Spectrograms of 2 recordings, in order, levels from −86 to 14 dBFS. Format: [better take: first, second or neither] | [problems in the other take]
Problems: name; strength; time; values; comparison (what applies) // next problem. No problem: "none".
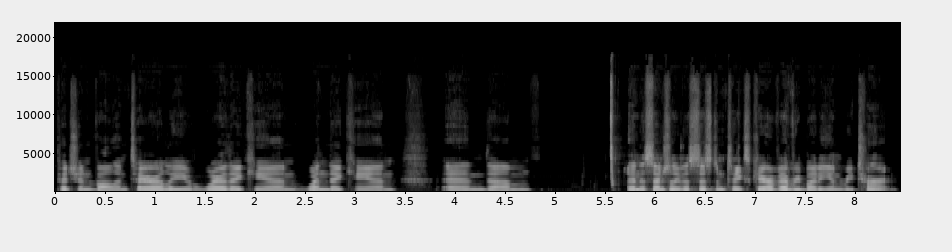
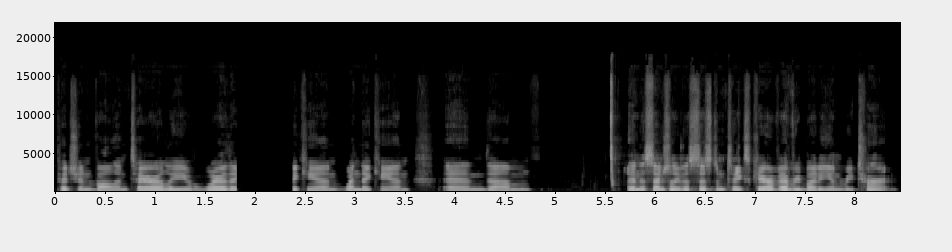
first | audio freezing; at 2 s for 0.5 s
